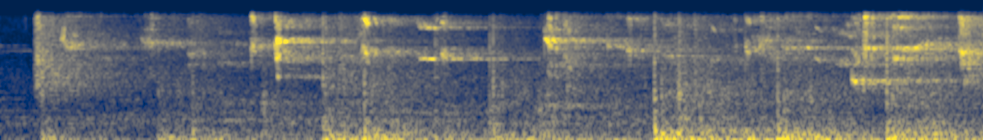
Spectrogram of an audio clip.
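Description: Basketball game sounds on a wooden gym floor: sneakers squeaking in short, high chirps again and again, among the knocks of the ball and players' feet.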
